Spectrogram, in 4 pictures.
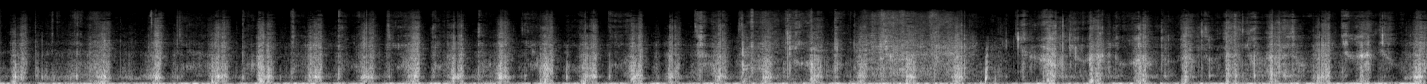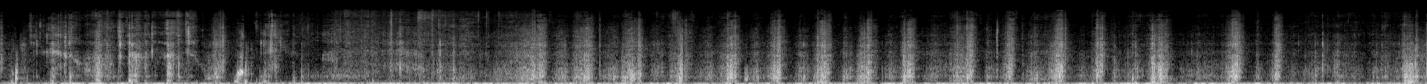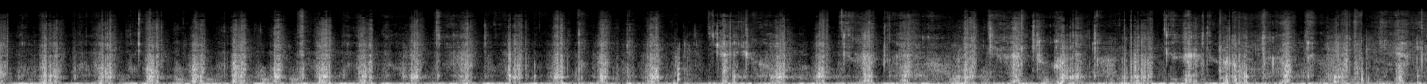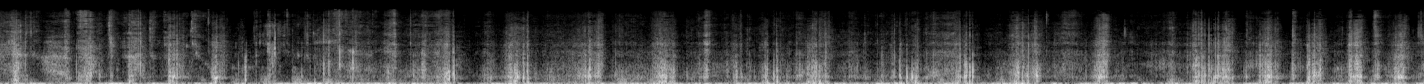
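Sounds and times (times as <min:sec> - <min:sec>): metal spoon scraping ice: 0:00.0 - 0:21.8
crushed ice crunching when chewed: 0:00.0 - 0:57.0.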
